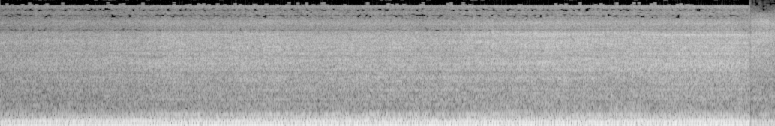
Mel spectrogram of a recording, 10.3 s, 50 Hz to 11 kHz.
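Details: Foxbody Mustang 302 V8 with B303 cam, T5, 3.73 gears, running after sitting since about 2021; strong, even low rumble with lumpy cam idle holding steady, no misses or knocks, owner says it sounds pretty good, normal idle.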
